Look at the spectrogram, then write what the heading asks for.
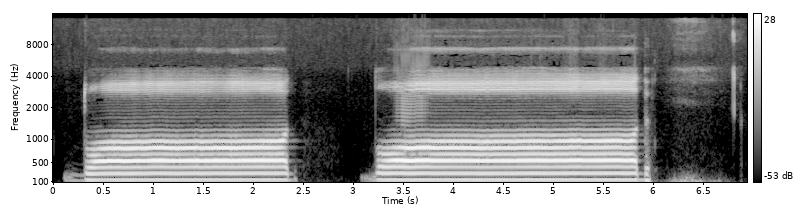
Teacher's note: Dad is read by the sides of the tongues and the root of the upper molars. So try to pronounce Dad from the side of the tongue and the roots of the upper molar.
